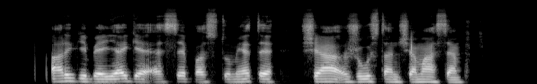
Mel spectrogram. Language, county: Lithuanian, Klaipėda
